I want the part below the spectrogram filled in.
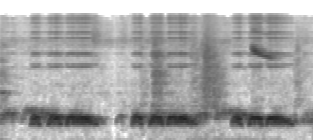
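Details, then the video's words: Spotted dove kept at a breeding farm in Ba Vì, Hanoi, Vietnam, cooing in the northern 'khách' style: three low, throaty, rolling coo phrases, each a rapid series of soft notes, separated by brief pauses. "chim cu gáy KHÁCH hay miền bắc"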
